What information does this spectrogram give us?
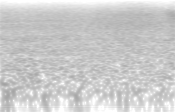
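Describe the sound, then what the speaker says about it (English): Sea waves and strong wind at Santa Ponsa, Mallorca, a steady broadband rush of surf and gusting air buffeting the microphone, loud and continuous with no voices. "It was such a different story than today with all these waves and this high wind."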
